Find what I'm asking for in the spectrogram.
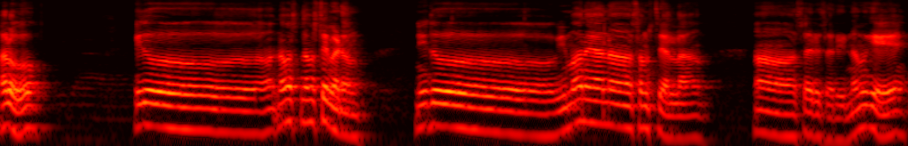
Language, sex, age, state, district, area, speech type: Kannada, male, 60+, Karnataka, Udupi, rural, spontaneous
